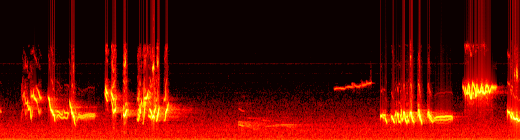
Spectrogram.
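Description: A robin sings short, high, twittering phrases separated by brief pauses, including a thin sliding whistle. A faint low hum runs underneath.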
